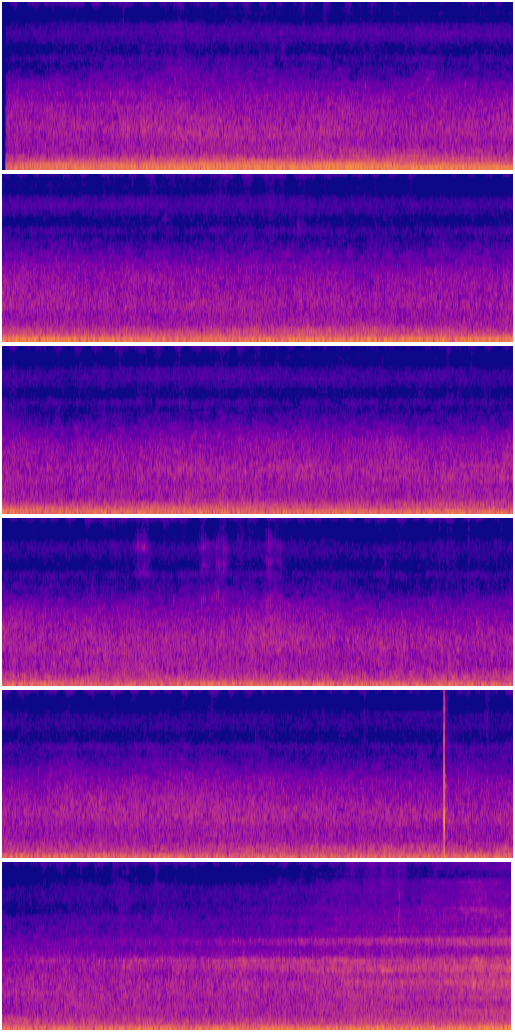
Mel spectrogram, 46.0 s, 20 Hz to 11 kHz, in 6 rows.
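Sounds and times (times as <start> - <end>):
insects chirping: 0.1 - 45.9
wind buffeting microphone: 38.7 - 45.9.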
